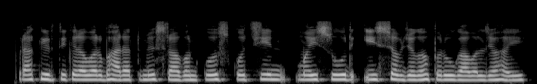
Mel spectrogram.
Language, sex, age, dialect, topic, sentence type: Magahi, female, 25-30, Central/Standard, banking, statement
